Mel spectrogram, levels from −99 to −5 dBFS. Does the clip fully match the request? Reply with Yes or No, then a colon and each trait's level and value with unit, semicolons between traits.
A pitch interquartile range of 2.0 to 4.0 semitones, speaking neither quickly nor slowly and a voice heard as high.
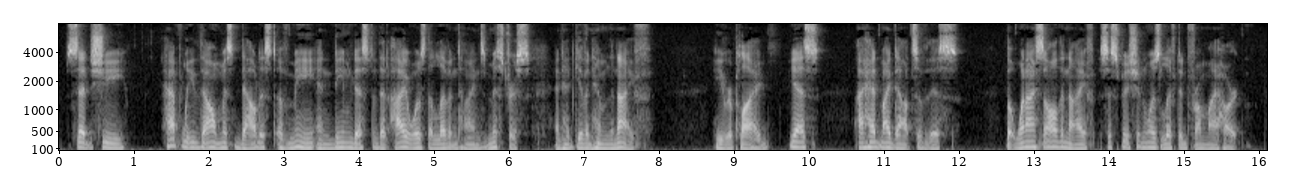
No: average, 2.8 semitones; average, 155 wpm; low, 110 Hz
